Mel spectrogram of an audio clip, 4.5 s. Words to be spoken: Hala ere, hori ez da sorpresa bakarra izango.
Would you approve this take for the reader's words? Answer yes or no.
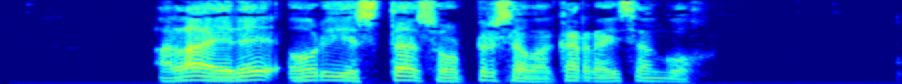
yes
